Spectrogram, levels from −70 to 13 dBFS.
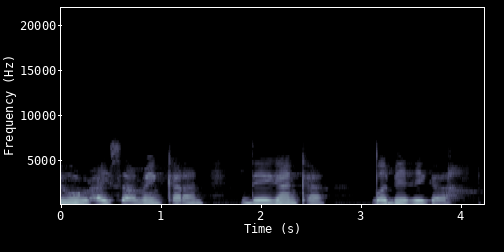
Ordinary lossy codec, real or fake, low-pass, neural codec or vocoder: none; real; 7.2 kHz; none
